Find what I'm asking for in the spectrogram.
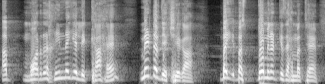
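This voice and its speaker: A male cleric with a Pakistani Urdu accent gives a Muharram mourning sermon in a large indoor hall, reciting tragic episodes in a slow, lamenting way. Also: high voice, lively intonation.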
